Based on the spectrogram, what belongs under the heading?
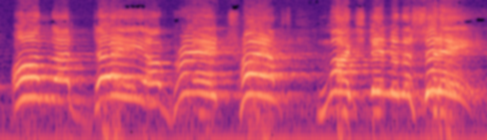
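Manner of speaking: full-force revival shout, slowing on the big words; shouting preacher climax. Acted. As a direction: lift the church to the triumphal entry. Climax on triumphal entry.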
